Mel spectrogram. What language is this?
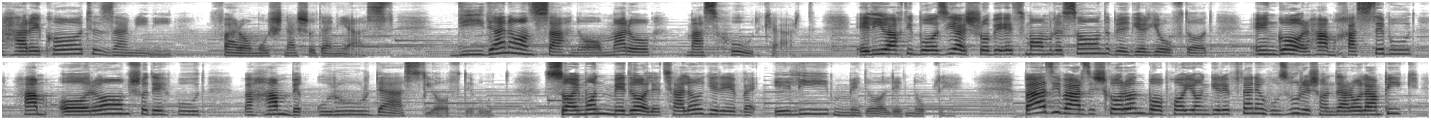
Persian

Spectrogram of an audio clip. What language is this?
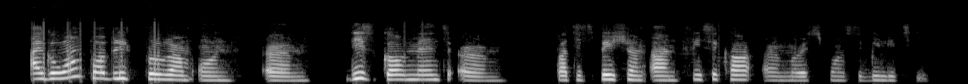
Nigerian Pidgin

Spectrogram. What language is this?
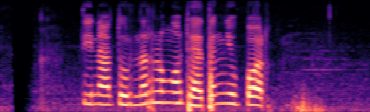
Javanese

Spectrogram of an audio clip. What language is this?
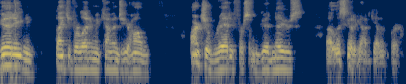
English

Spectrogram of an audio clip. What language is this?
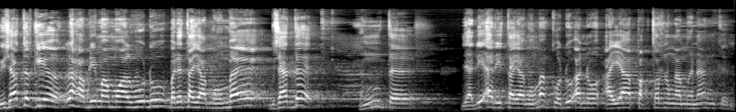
Indonesian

